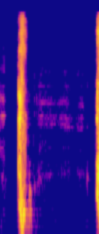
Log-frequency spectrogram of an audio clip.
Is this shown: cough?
yes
